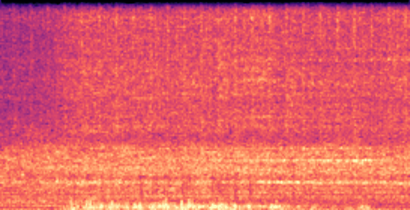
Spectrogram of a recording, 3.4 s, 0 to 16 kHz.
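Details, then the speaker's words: VW Jetta Mk3 at idle after installing the fan belt so both radiator fans run: steady petrol idle with even rushing air from the two fans, no rattle, scrape or whine; normal, not noisy. "miren ya están girando los dos ventiladores todo jala súper bien se escuchan bien No se oye ruidoso"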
